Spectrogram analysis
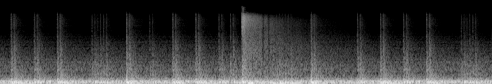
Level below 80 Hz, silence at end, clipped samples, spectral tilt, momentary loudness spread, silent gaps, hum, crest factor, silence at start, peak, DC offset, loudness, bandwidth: -16 dBFS; 0 s; under 0.1%; -7.5 dB/octave; 3 LU; none; none; 12 dB; 0 s; 0 dBFS; under 0.1%; -14 LUFS; 11.5 kHz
